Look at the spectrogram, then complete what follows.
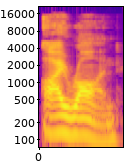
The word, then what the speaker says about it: iron: This is a hard word for English learners to pronounce. It's not iron, it's iron, iron.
